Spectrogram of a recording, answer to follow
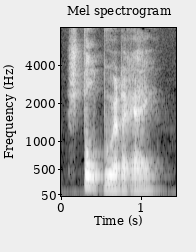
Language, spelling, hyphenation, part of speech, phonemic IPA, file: Dutch, stolpboerderij, stolp‧boer‧de‧rij, noun, /ˈstɔlp.bur.dəˌrɛi̯/, Nl-stolpboerderij.ogg
- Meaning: Haubarg, a byre-dwelling farm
